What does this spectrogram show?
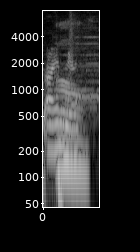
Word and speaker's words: Ian Ziering: Oh, and he pronounces it Ian? Ian. It's Ian Ziering.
